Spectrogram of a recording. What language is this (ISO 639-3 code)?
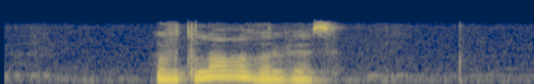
kab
